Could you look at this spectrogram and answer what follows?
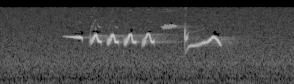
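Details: Common redstart song: a thin high opening note, then a short run of five quick descending twittering notes and a rising-falling whistled flourish at the end, over a quiet background.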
